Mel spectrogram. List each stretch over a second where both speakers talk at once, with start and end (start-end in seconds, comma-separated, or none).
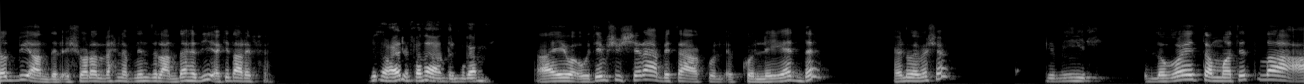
none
